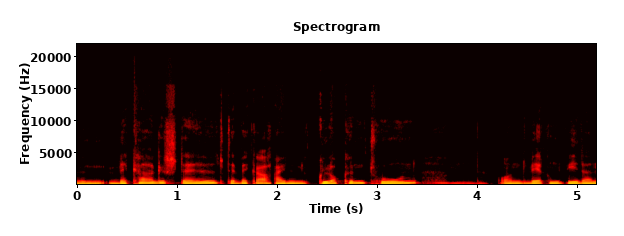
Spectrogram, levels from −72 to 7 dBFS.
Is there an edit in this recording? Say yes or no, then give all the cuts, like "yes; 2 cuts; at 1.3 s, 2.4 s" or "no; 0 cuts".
yes; 2 cuts; at 1.5 s, 1.9 s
